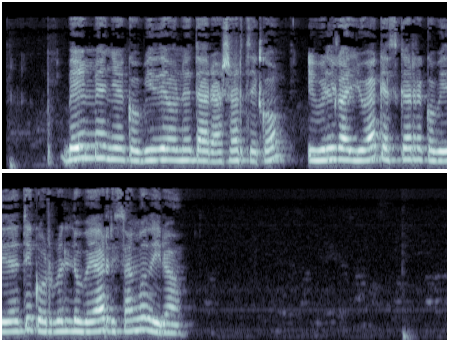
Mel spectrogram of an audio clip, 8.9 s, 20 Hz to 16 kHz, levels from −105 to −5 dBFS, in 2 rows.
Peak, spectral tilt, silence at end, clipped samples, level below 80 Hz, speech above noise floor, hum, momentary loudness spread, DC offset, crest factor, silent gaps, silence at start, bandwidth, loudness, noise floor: -4 dBFS; -4.5 dB/octave; 2.65 s; under 0.1%; -68 dBFS; 53 dB; none; 7 LU; under 0.1%; 20 dB; none; 0.45 s; 11.5 kHz; -22 LUFS; -75 dBFS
